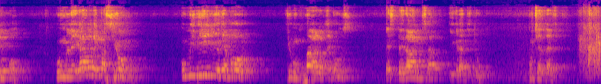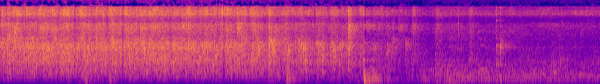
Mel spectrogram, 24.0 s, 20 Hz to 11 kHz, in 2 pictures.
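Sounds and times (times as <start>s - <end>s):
audience applauding: 11.6s - 21.6s.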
